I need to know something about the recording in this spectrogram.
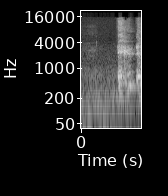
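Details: Adult woman with a cold, voice croaky, after her husband had it first: brief quiet, then a short, sharp cough followed by a smaller second burst; cough.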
